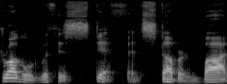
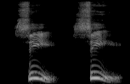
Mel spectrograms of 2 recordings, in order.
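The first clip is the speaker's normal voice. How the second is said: excited si; 10 semitones higher than usual. Acted. Hot desert, excited interjection.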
